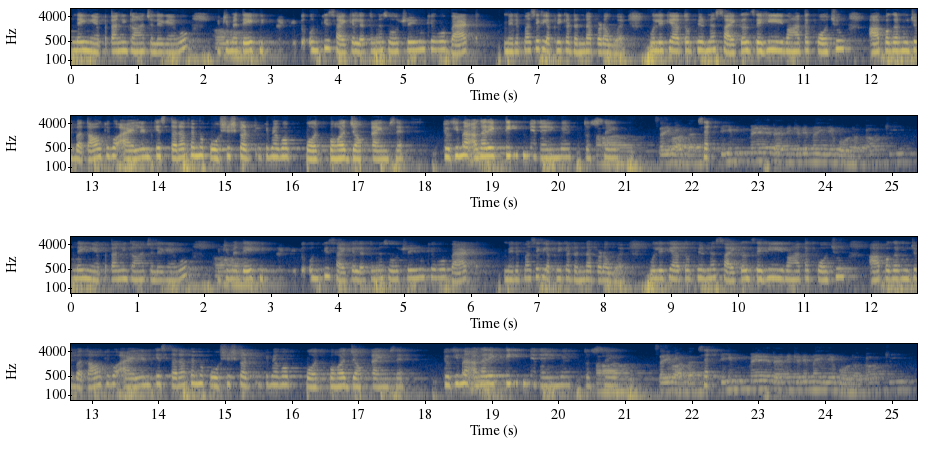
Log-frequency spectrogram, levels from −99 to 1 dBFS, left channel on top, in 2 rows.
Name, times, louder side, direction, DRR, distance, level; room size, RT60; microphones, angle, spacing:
voice 1, 0.0-3.2 3.5-6.0 6.5-17.7 18.3-21.1, left 5 dB, 75° left, 16 dB, 0.5 m, -27 dB
voice 2, 2.1-2.7 18.5-19.1 19.7-19.8 20.6-22.1 22.4-25.2, left 1 dB, ahead, -1 dB, 3.0 m, -37 dB
18.5 x 11.5 x 5.4 m, 1.1 s
head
